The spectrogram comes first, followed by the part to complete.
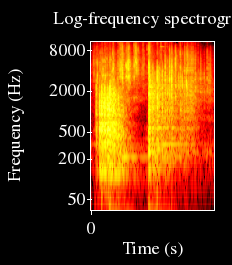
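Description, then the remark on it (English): Heavy dice clatter across a hard table in two loud, rattling bursts as a player makes a mobility roll in a tabletop game, the second tumbling and skittering to a stop, with no voices over them. “I really shouldn't have just brought my heaviest dice, should I, for a podcast?”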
